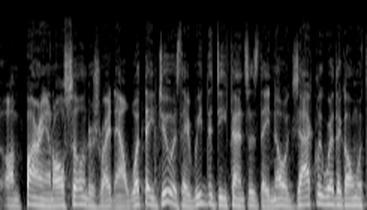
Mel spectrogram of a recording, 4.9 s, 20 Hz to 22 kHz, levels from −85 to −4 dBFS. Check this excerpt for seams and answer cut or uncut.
uncut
